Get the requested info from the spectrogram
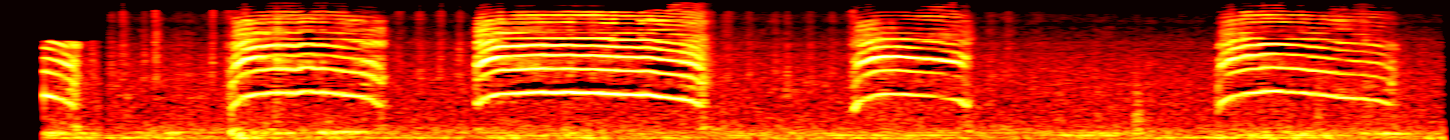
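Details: Kitten meowing in four loud, drawn-out, high-pitched meows, each arching up then falling, spaced a second or more apart over a quiet background.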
